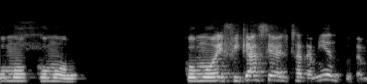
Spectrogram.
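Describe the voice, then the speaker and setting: Speaking fairly slowly in a high voice, a man is heard in a dry, close recording with no echo. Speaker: cardiologist. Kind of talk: interview. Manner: halting.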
